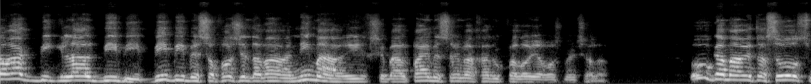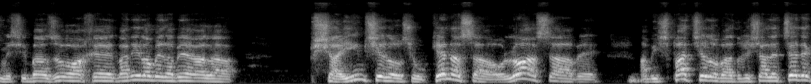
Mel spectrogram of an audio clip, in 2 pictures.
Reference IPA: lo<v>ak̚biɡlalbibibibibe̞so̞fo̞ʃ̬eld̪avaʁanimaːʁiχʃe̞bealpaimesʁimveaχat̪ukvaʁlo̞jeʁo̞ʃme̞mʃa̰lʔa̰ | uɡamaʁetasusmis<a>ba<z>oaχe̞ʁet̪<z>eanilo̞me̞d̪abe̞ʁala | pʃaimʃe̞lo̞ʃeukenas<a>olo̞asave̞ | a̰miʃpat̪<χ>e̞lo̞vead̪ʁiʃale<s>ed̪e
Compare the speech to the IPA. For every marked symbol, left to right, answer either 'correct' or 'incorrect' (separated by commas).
incorrect, incorrect, correct, incorrect, correct, incorrect, incorrect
